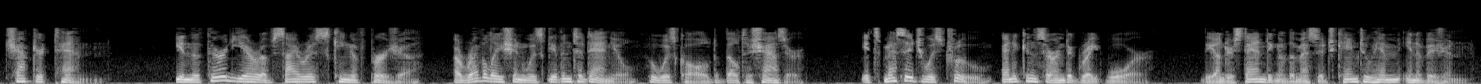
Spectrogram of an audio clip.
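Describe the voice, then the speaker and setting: A man's voice: lowish voice, sing-song, normal speed, breathy edge, dry recording. A man narrating a dramatized audio Bible from a script. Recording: slightly dull, dry recording.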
